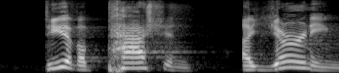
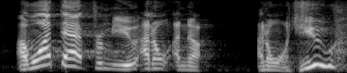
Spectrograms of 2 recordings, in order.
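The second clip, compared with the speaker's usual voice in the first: ordinary talk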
